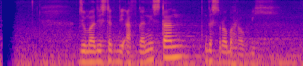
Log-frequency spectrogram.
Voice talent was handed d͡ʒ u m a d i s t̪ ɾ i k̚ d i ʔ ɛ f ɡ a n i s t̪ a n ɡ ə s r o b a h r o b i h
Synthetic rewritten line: d͡ʒ u m a d i s t̪ ɾ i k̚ d i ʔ a f ɡ a n i s t̪ a n ɡ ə s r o b a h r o b i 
